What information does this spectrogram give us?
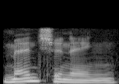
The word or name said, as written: mentioning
